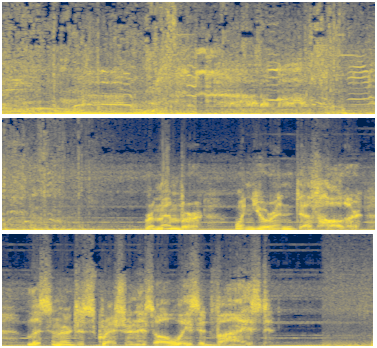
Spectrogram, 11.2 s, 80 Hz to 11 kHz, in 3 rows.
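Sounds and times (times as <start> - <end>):
several people screaming: 0.0 - 4.5
speech: 5.2 - 10.3.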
